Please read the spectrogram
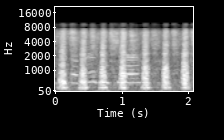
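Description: Bee smoker bellows pumped in quick succession, giving a rapid series of short hissing puffs, several a second, as smoke is blown over the hive's top bars to warn the colony before the cover is lifted.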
